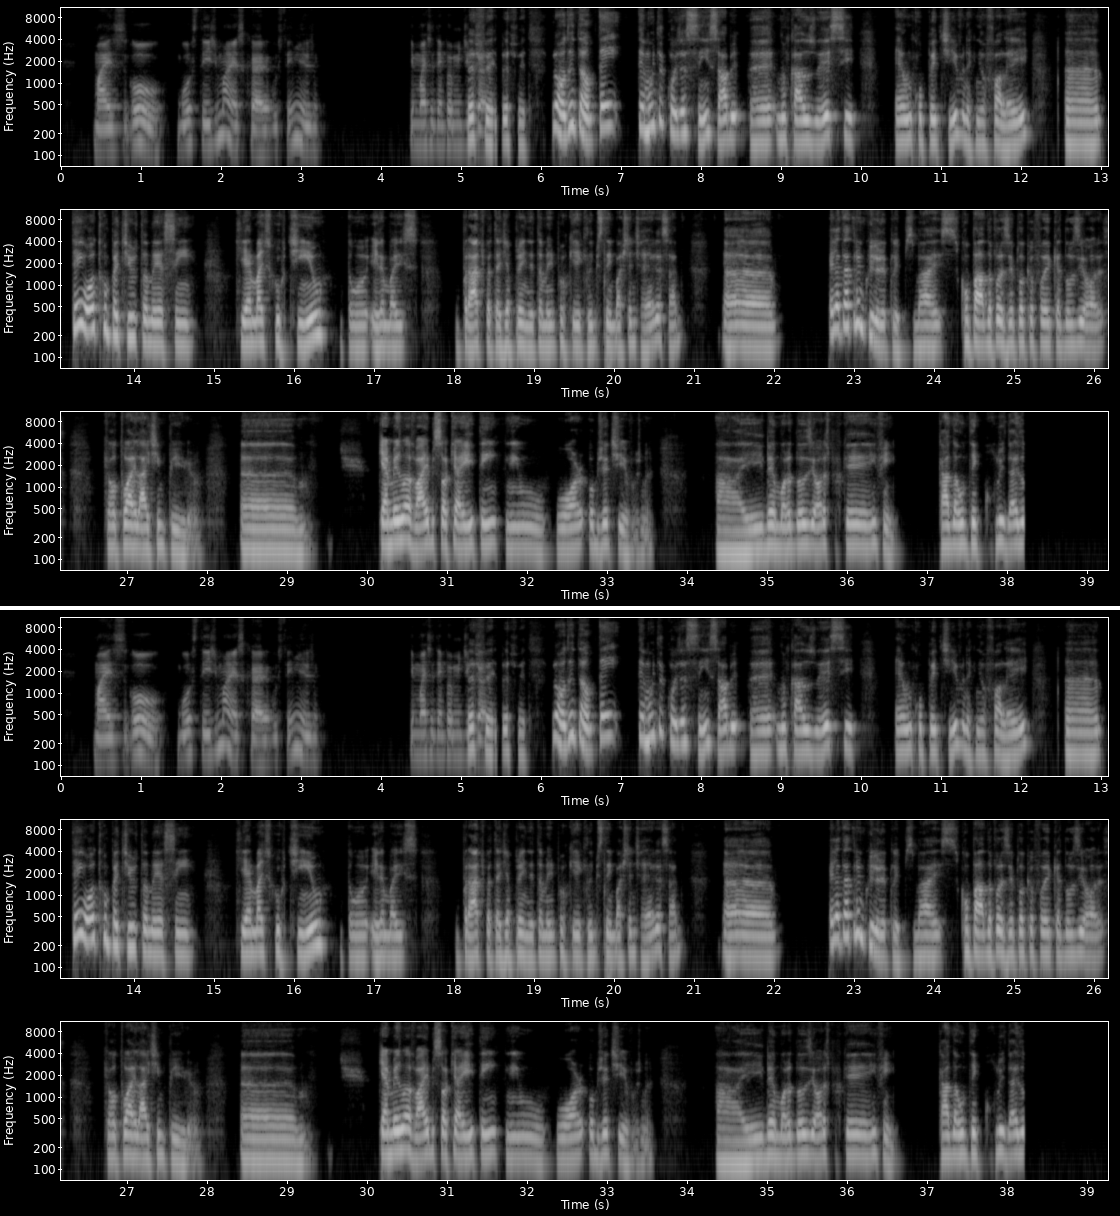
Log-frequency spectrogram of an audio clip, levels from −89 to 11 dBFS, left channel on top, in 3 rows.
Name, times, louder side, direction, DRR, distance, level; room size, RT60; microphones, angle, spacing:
voice 1, 0.4-3.2 4.4-5.3 21.3-21.6 29.7-30.0 34.7-34.8, equal, ahead, 1.5 m, -37 dB
voice 2, 5.1-5.8 6.1-7.0 7.2-9.9 10.4-12.1 12.5-14.7 15.3-16.4 16.7-17.5 18.1-20.8 21.4-22.0 22.7-26.1 26.7-27.9 28.4-29.3 30.1-33.6 34.4-36.6 37.1-38.2, left 2 dB, 15° left, 0.4 m, -26 dB
head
